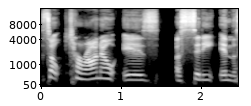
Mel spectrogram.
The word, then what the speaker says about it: Toronto: And it's pronounced Toronto. That's what the natives say.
